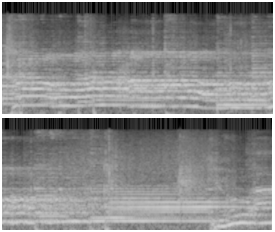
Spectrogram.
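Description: A man singing a melody into a microphone while strumming his ukulele, his voice holding and sliding between long notes.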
